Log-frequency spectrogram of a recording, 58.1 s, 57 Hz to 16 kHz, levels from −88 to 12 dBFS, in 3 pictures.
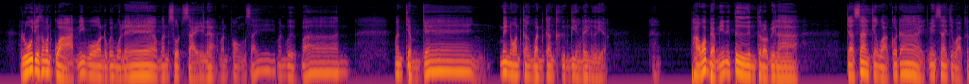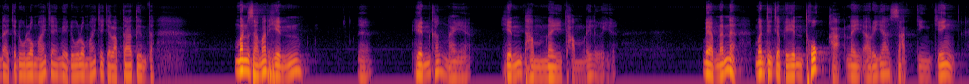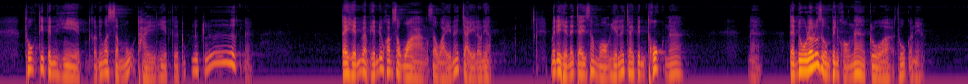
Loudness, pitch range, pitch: -24 LUFS, 85-115 Hz, 100 Hz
